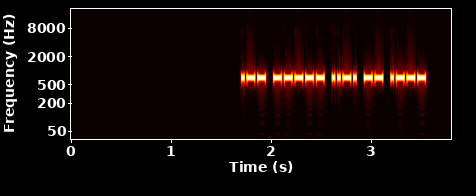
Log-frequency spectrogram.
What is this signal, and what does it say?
Morse code, heard as a keyed tone, about 44 wpm, 700 Hz. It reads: W0FMJ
